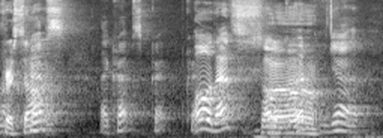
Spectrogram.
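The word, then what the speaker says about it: crêpe: Yeah, it's crepes. It's crepe. It's crepe. But here it's pronounced crepes.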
